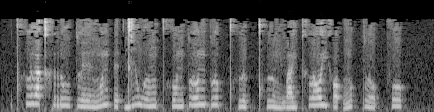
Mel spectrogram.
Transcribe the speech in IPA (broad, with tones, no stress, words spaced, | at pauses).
pʰlɯ˥˩a̯kʰruː˧ pleː˨˩ ŋo˥˩nʔe˨˩ʔdiː˥˩wɤː˦˥ŋ pʰo˦˥nplo˥˩nplu˥˩k̚ pʰlɯ˨˩k̚ pʰɯː˨˩mwa˧j pʰlɔː˥˩jʔɔ˨˩ʔ ŋo˥˩k̚ploː˨˩p̚ fo˥˩k̚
